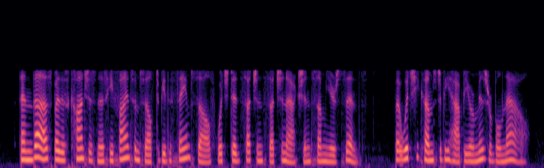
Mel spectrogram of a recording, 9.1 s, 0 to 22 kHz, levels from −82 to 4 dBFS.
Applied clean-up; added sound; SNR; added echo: none; none; none; none.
